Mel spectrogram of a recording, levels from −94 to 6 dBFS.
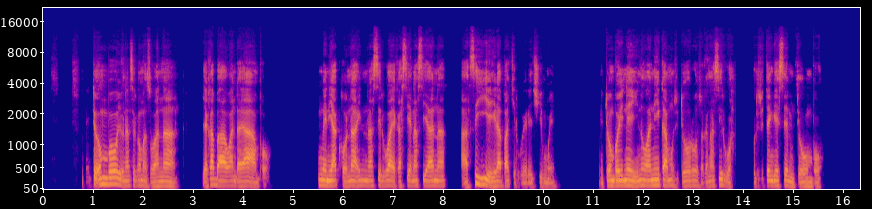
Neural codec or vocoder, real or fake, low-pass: none; real; 14.4 kHz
